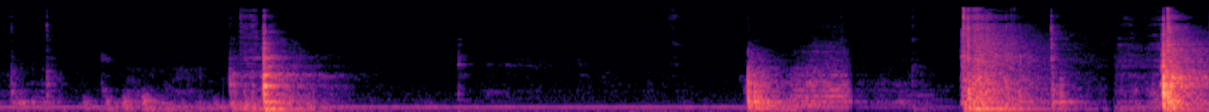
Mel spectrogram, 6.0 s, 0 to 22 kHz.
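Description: Metal case of an Icom IC-706MkIIG transceiver being handled and its cover lifted off: a few separate knocks and clatters, the sharpest about a second in and at the very end, over a steady low hum.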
